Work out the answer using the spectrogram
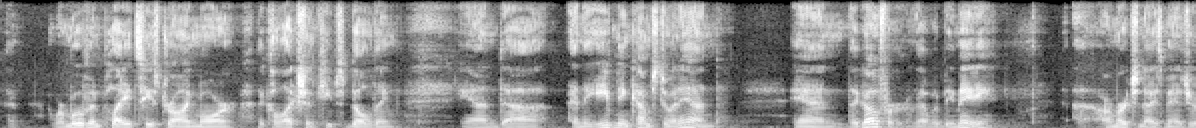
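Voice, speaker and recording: Rambling low-voiced man telling stories. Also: darkish tone. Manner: rambling, hesitant, many fillers and restarts. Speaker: interview guest. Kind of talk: casual storytelling interview.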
